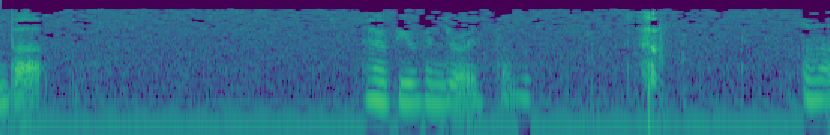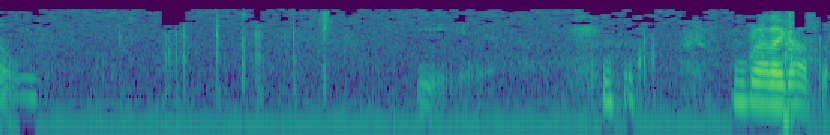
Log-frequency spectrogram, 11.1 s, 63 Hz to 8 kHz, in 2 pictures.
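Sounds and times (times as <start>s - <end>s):
speech: 0.0s - 0.4s, 2.4s - 3.7s, 4.3s - 4.5s, 5.3s - 5.9s, 8.3s - 8.8s, 9.5s - 11.0s
low steady hum: 0.0s - 11.0s
hiccups: 4.2s - 4.6s.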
